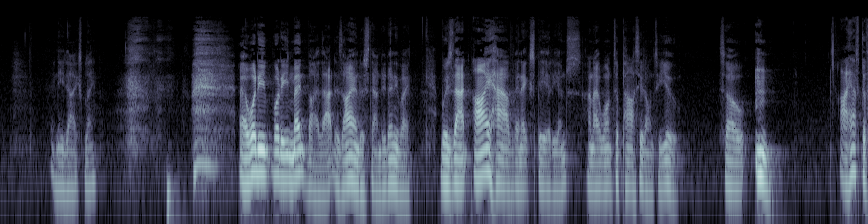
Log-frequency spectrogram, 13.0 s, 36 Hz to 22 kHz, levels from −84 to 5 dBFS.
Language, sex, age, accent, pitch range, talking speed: English, male, 40-59, British, 95-115 Hz, 160 wpm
